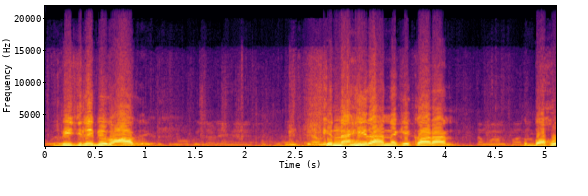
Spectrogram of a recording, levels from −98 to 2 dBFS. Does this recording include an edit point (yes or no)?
no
